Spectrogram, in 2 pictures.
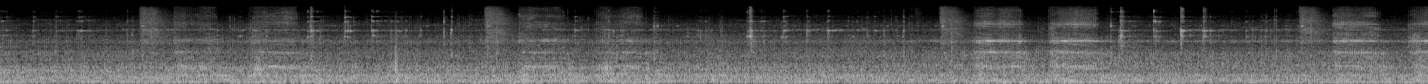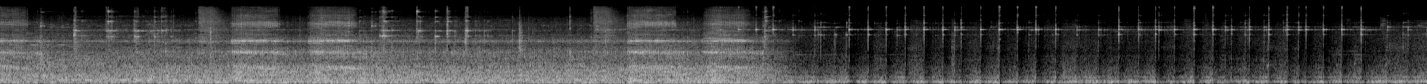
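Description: Electric-motor-driven grinding machine running, with repeated grinding bursts as brake shoe friction linings are pressed against it to shape them. About 22 s in the machine noise stops abruptly, giving way to a quieter run of rapid light clicks.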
